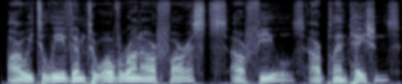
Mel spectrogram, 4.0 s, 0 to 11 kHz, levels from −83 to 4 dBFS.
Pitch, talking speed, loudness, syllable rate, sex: 115 Hz, 195 wpm, -17 LUFS, 5.2 syllables/s, male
